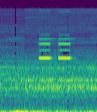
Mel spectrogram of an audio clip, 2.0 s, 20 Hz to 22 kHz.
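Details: Dell Dimension XPS T500 at first power-on after teardown and repairs: two short high beeps over a low fan hum, then quiet. Passes its power-on self-test normally.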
